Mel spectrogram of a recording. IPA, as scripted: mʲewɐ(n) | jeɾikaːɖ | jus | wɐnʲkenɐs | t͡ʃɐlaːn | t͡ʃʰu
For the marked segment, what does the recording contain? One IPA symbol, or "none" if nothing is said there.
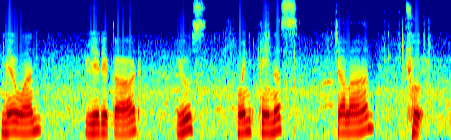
n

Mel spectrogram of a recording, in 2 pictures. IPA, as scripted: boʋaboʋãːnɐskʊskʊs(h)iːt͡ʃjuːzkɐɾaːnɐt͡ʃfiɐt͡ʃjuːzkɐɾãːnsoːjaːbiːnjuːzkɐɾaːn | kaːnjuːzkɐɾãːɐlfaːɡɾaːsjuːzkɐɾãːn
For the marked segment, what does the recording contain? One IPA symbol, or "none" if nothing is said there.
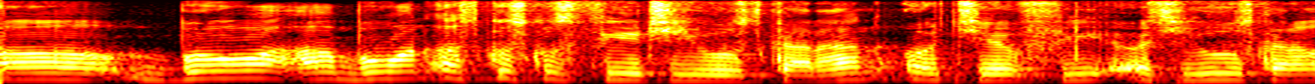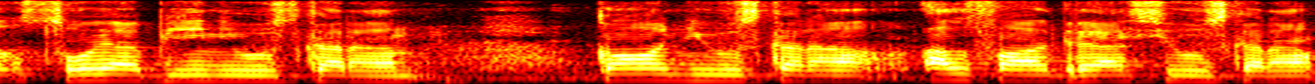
f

